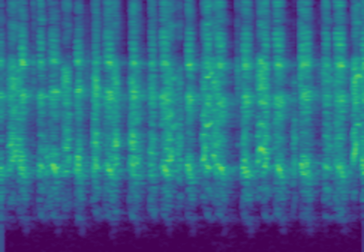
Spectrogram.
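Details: Hybrid chukar partridge calling: a rapid, steady run of harsh, clucking notes of middling pitch, roughly two per second, each note short and chopped, with no other sounds standing out.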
